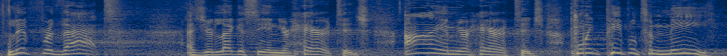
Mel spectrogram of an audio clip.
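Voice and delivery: high-pitched, insistent declamation; impassioned preaching. Acted. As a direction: speak as God in a high, fervent pulpit voice. Preaches in God's voice.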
